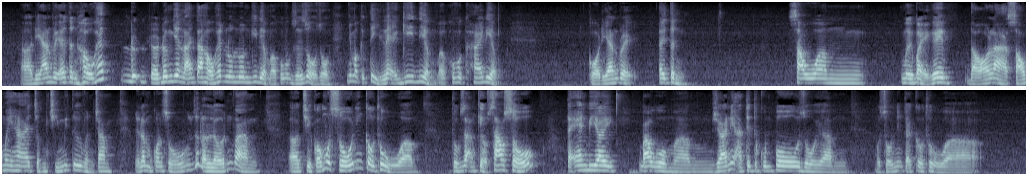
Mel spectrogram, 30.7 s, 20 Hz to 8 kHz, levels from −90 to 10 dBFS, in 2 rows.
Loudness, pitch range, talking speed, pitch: -17 LUFS, 130-165 Hz, 165 wpm, 150 Hz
